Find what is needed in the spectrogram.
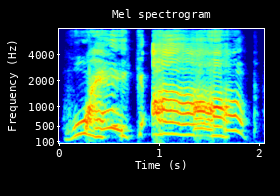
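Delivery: loud high-pitched screaming. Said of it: "start screaming to yourself".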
